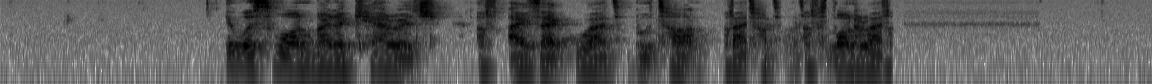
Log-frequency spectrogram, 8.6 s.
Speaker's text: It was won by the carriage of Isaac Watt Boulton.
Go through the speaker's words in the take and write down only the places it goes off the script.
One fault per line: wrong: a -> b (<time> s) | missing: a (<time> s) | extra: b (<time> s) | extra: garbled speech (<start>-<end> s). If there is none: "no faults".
extra: garbled speech (5.4-6.7 s)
